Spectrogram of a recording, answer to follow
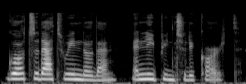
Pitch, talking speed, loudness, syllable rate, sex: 225 Hz, 245 wpm, -19 LUFS, 5.9 syllables/s, female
